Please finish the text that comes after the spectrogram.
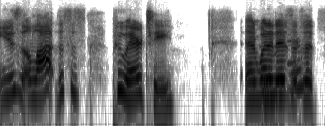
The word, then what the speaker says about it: Pu'er: This is Pu'er tea, and what it is it's called Pu'er.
